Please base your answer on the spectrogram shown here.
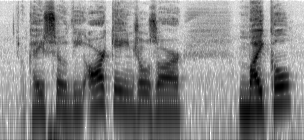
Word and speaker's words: Mikael: Okay, so the archangels are Michael, or if we're pronouncing it the ancient way, Mikael, right?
